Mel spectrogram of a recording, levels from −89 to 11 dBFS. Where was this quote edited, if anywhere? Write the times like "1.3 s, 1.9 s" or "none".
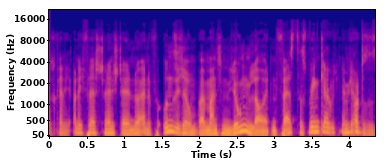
none

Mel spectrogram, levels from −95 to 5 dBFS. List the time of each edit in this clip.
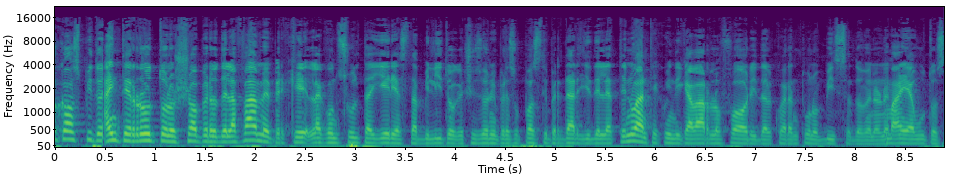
none

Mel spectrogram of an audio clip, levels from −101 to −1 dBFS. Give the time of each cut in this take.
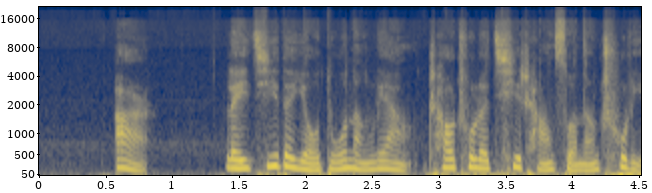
none

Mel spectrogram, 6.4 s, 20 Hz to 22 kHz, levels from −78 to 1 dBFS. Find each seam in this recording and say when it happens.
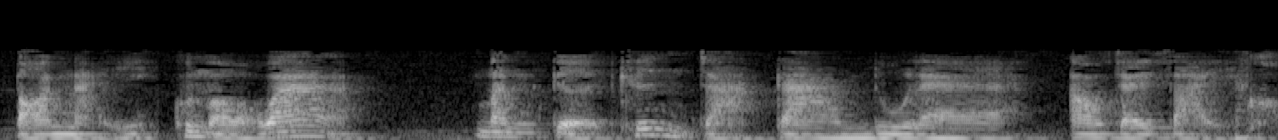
5.3 s

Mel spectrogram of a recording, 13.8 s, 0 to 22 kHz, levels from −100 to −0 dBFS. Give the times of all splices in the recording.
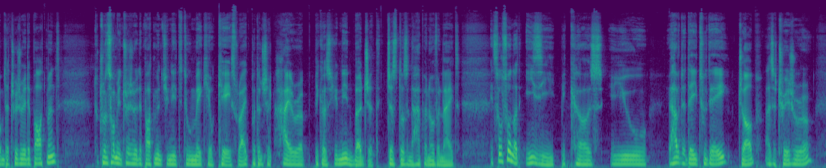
4.1 s, 4.5 s

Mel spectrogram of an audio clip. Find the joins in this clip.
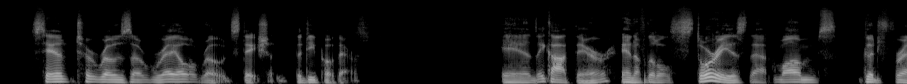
2.9 s, 5.4 s, 6.4 s

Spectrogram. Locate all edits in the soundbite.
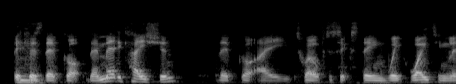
2.2 s, 2.9 s

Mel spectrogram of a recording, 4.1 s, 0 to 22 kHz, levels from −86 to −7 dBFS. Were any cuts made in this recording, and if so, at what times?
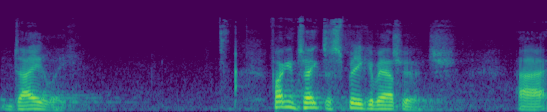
2.4 s, 2.9 s

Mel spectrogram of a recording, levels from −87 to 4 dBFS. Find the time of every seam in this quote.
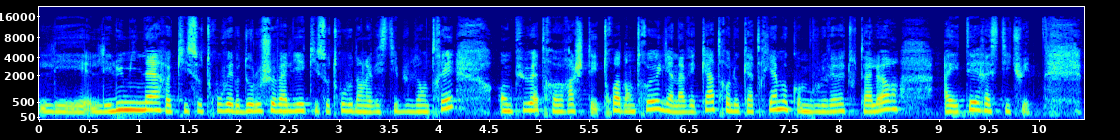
1.9 s, 4.6 s

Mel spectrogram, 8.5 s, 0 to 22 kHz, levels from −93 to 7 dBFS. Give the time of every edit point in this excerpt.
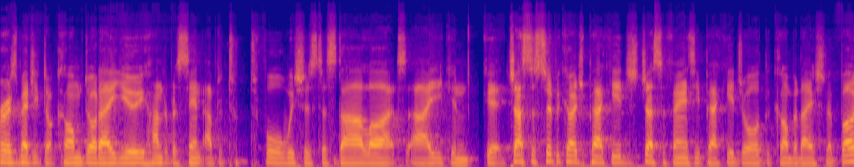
4.8 s

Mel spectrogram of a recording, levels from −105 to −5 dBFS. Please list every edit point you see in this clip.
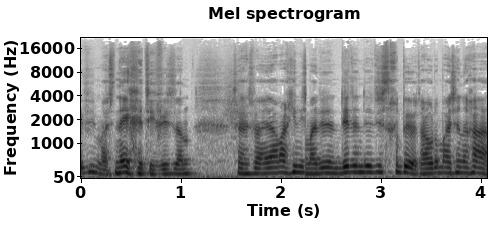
2.2 s

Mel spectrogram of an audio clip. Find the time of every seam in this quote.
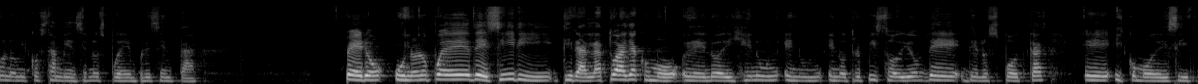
3.9 s

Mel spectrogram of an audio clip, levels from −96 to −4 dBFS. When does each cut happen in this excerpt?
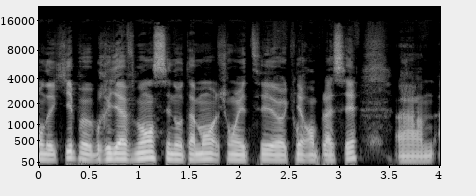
1.8 s, 2.6 s

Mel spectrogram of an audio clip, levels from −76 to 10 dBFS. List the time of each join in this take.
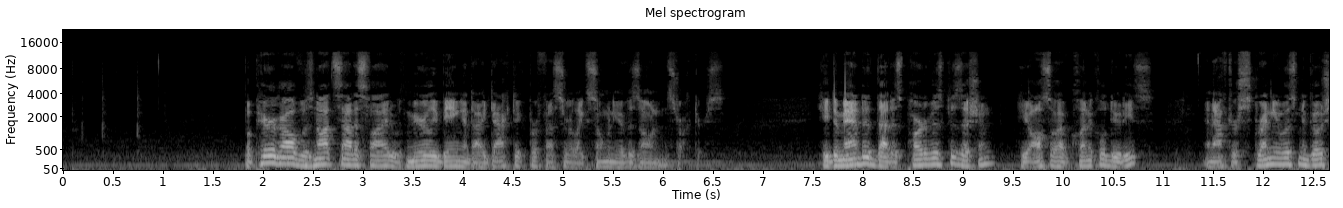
none

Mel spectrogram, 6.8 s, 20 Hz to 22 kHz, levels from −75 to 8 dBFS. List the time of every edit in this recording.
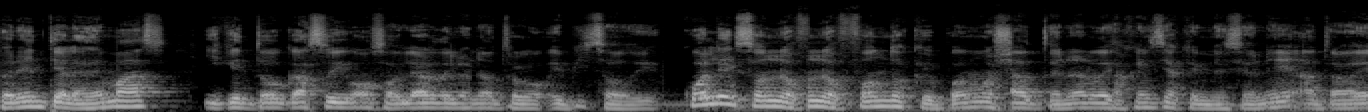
0.9 s, 2.3 s, 3.7 s, 4.0 s, 5.1 s, 5.6 s

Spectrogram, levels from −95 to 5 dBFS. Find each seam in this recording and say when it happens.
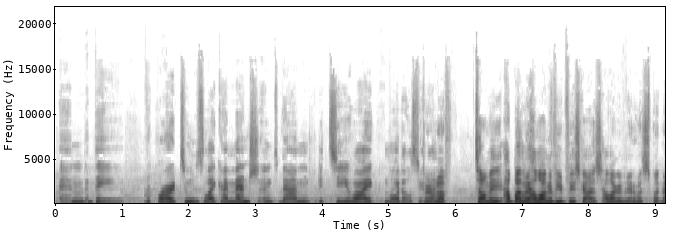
3.3 s, 6.7 s, 7.6 s

